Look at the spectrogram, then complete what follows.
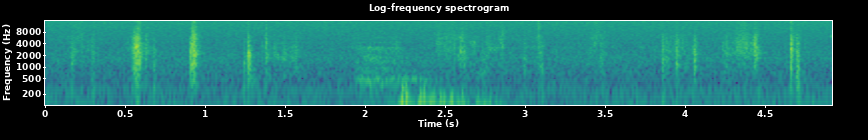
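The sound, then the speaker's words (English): A deck of cards being shuffled: soft papery slaps and crisp clicks repeat in uneven bursts, with a denser rustling flurry midway, and no voices. “Do a little bit of shuffling.”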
